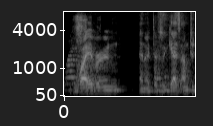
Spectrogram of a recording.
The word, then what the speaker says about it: wyvern: It is wyvern. Never mind. but now MMK, how do you pronounce your class? Artificer. Artificer. No, nobody says art. Artificer. See, it's I said- artificer. Artificer. No, it's wyvern and artificer.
